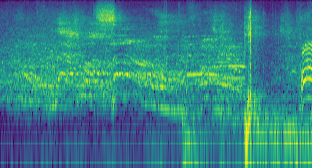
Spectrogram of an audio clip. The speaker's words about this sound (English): Oh! Oh! Fireworks.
